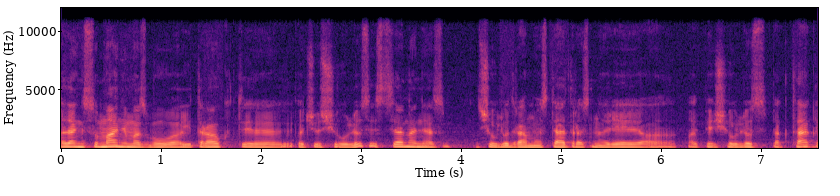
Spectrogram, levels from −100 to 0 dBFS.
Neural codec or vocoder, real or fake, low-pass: none; real; 10.8 kHz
